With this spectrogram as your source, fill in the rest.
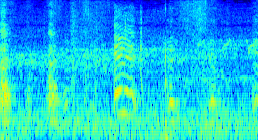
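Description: Chickens cluck in the Farming Simulator video game, a run of short, bright clucks and squawks spaced through a low farmyard ambience, moderately close and heard alone without talk.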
